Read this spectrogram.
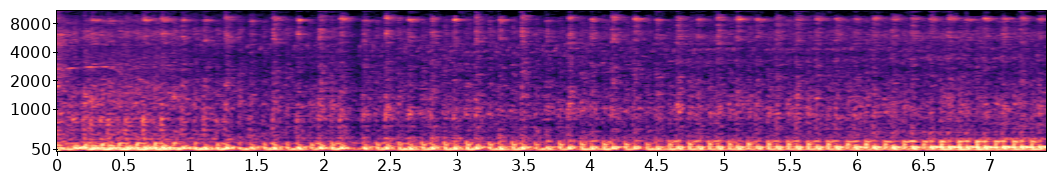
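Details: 2013 Yamaha Raider after tune-up with oil and filter change, new air filter and spark plugs: deep, steady idle about three pulses a second, even with no ticks or knocks; sounds good and healthy.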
